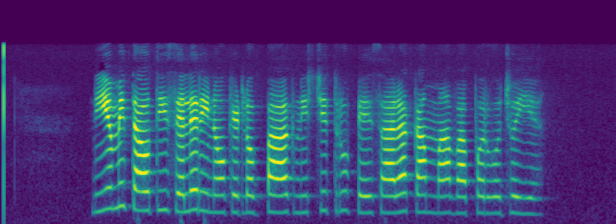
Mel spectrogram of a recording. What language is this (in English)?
Gujarati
